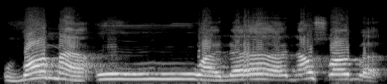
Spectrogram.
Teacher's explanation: Perkataan dhama, ma itu pendek, jangan panjang.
